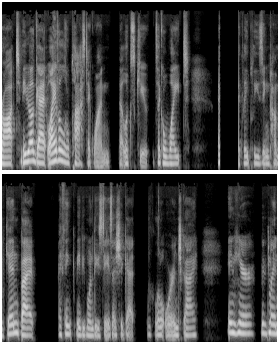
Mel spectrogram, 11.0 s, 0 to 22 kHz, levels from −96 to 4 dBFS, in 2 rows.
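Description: From 4.36 to 4.73 s the speech falls into an audio dropout to silence, about 0.38 s of silence with no room tone, likely from lost input; the waveform goes flat and the spectrogram shows a blank vertical gap.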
